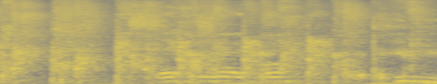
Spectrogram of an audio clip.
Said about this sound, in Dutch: jij mag van ons namelijk een pen en een gloednieuwe sticker opkomen halen. Applaus!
